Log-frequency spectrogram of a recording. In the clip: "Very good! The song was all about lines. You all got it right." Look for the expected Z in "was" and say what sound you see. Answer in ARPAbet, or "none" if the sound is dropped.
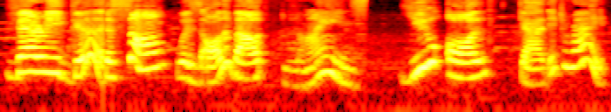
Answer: Z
